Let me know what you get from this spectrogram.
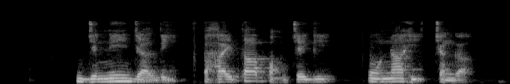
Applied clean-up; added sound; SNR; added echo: neural mask model RNNoise.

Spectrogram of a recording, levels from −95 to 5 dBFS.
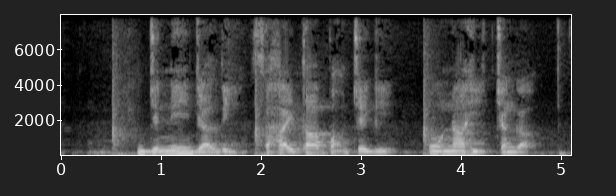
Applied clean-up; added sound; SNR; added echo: none; Thump, thud; 20 dB; none.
